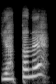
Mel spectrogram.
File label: Emo Praise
